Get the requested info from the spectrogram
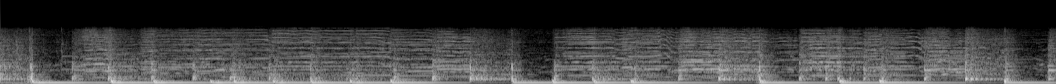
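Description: Live festival music: drums beating about twice a second under a melody, with a steady deep bass. The drumming breaks briefly about halfway through.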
